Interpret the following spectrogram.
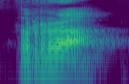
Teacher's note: ये लुंठित या प्रकंपित वर्ण होता है र, र बोलने में कंपन हो जाता है। रा बोलिए तो जीभ आपकी थर्रा उठती है, कांप उठती है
